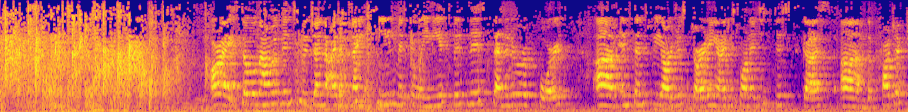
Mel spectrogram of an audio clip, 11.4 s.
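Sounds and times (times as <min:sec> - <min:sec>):
applause from attendees of a senate meeting: 0:00.0 - 0:02.6
speech: 0:03.5 - 0:11.3.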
